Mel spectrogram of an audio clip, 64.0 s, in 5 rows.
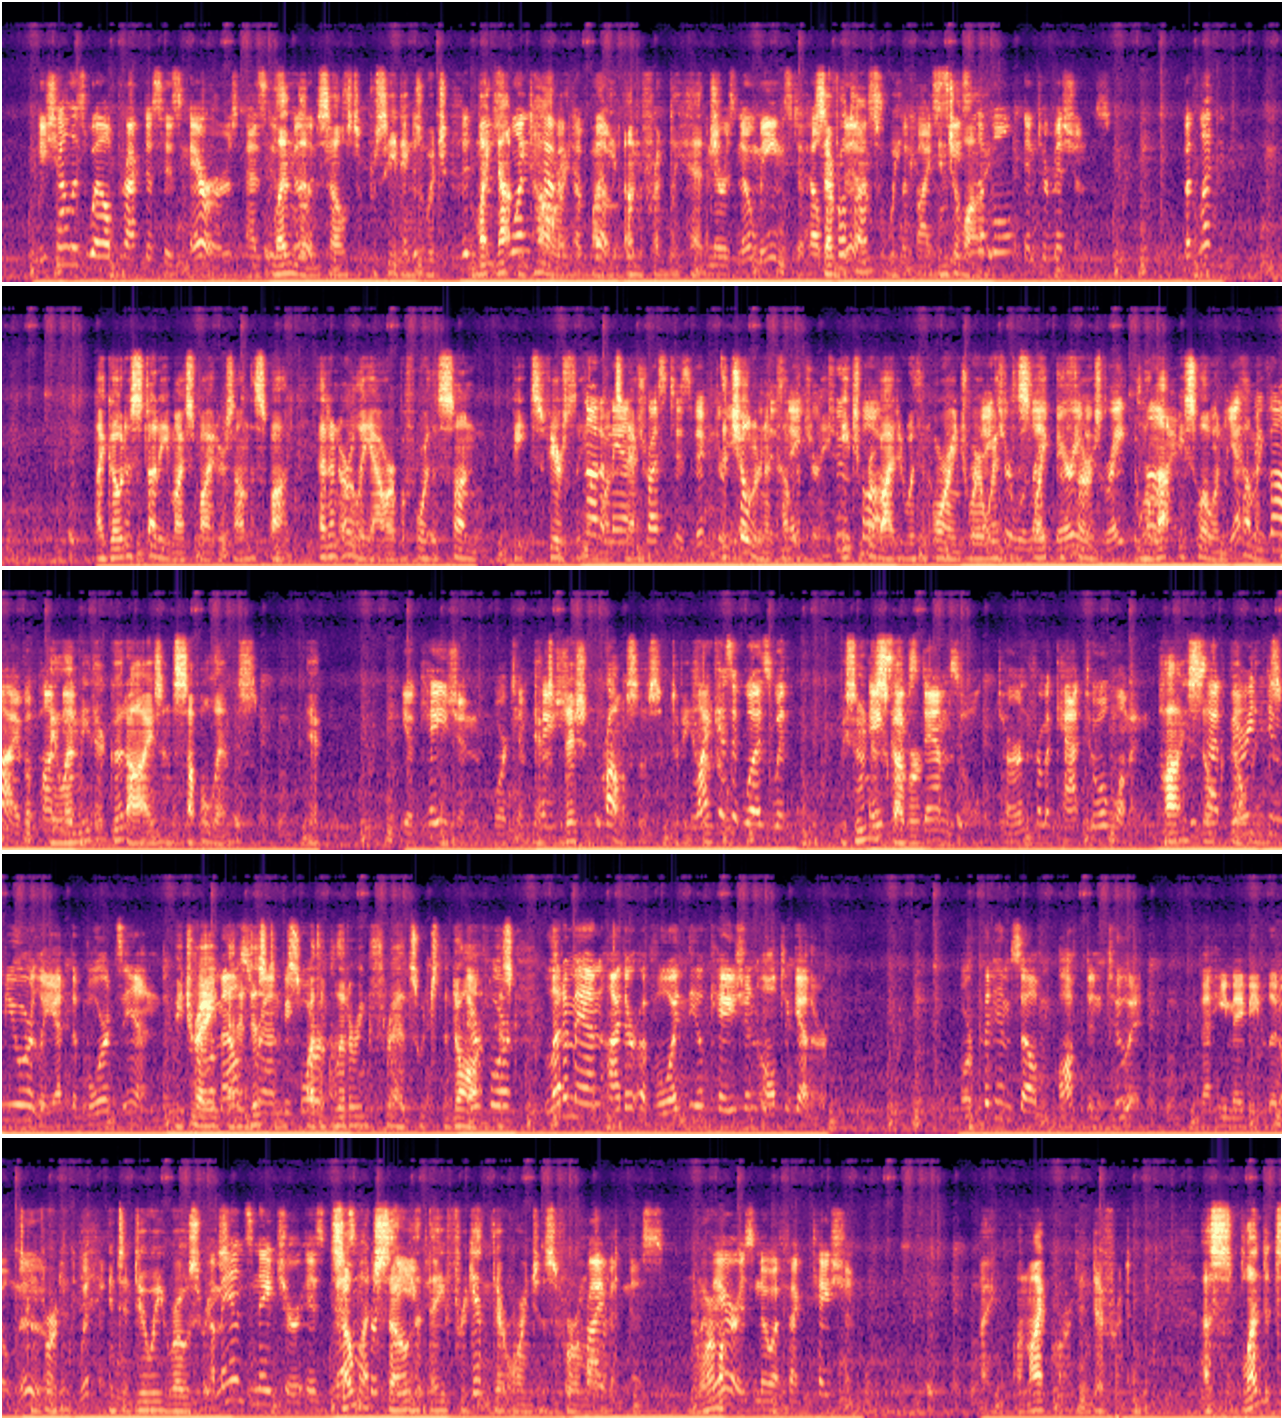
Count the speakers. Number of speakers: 2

